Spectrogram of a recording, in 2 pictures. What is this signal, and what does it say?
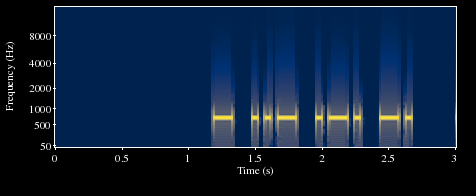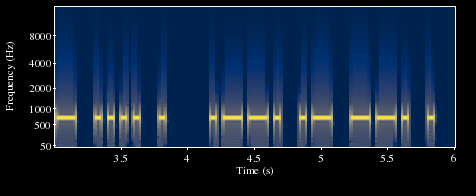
Morse code, heard as a keyed tone, about 25 wpm, 700 Hz. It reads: TURN THE PAGE
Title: Sentences from Top 1000 Words - Review Part 1 - 25wpm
